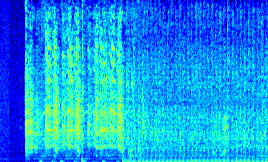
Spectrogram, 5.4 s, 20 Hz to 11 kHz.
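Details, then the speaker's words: 2017 Polaris Sportsman 450 after first service: a few uneven starter clicks and cranking bursts, then the single-cylinder engine catches and settles into steady thumping; dealer says clicking a few times before starting is normal. "so it is supposed to click a few times before it actually kicks in I'll show you that here"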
